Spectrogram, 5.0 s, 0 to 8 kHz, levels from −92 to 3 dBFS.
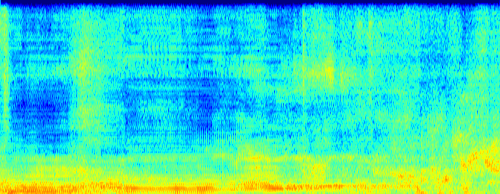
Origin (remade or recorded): remade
